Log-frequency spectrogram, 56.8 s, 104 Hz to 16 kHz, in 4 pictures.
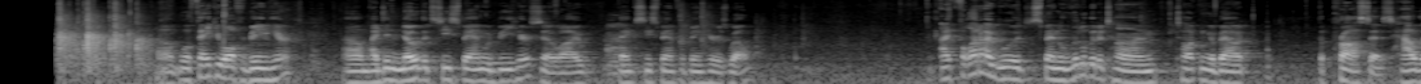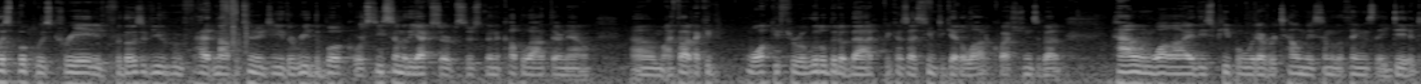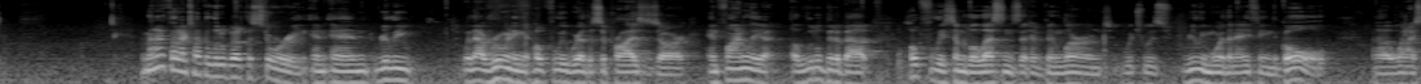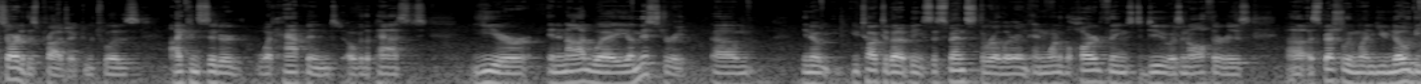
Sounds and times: Speech: 0:01.6 - 0:07.6, 0:09.3 - 0:12.6, 0:13.2 - 0:28.5, 0:29.8 - 0:56.8.

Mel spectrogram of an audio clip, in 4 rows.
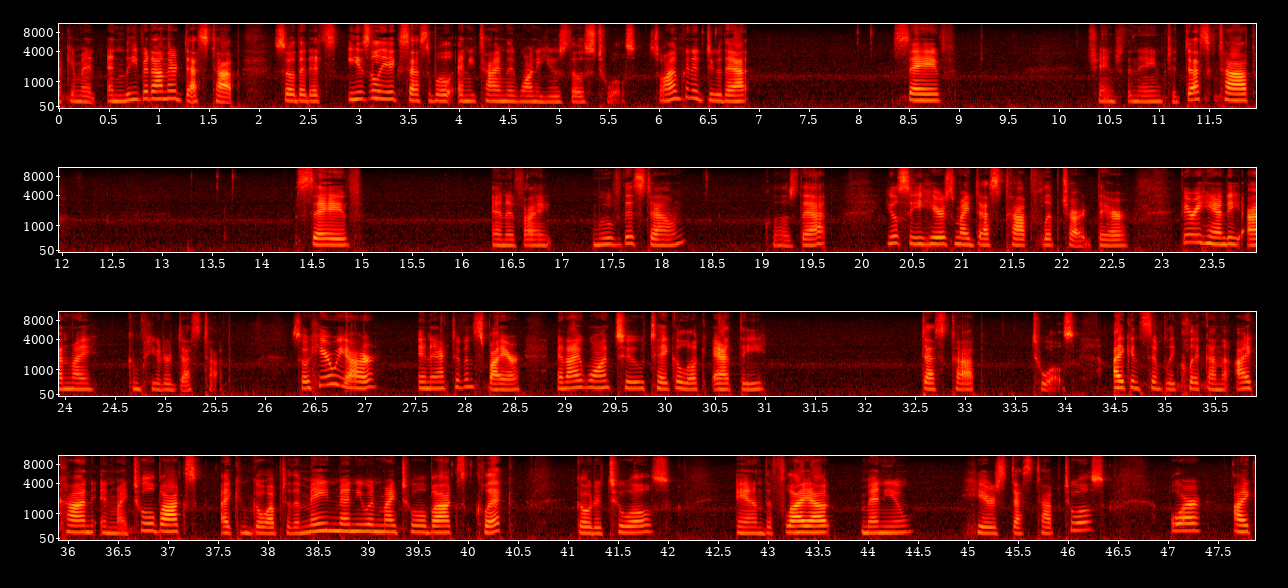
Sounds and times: Speech: 0:00.0 - 0:06.9, 0:08.4 - 0:09.0, 0:10.3 - 0:12.0, 0:14.4 - 0:15.0, 0:16.3 - 0:18.2, 0:19.1 - 0:25.7, 0:26.3 - 0:31.0, 0:32.6 - 0:40.5, 0:41.1 - 0:42.1, 0:42.7 - 0:46.4, 0:47.0 - 0:47.8.

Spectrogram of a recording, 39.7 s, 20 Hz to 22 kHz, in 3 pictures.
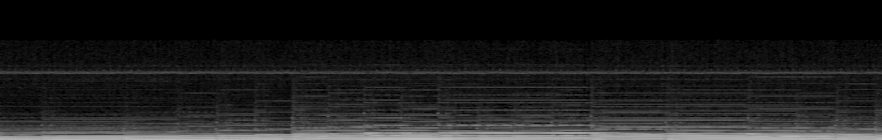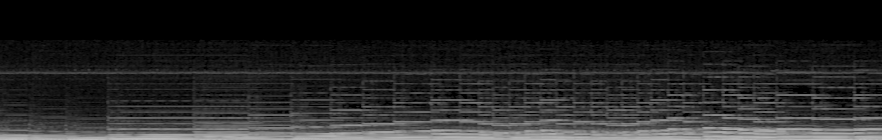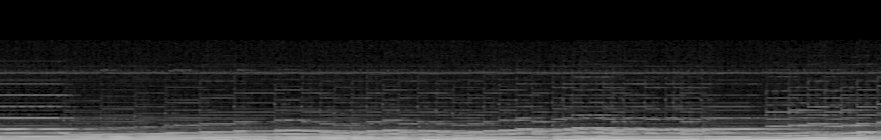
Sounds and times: Music: 0:00.0 - 0:39.6.

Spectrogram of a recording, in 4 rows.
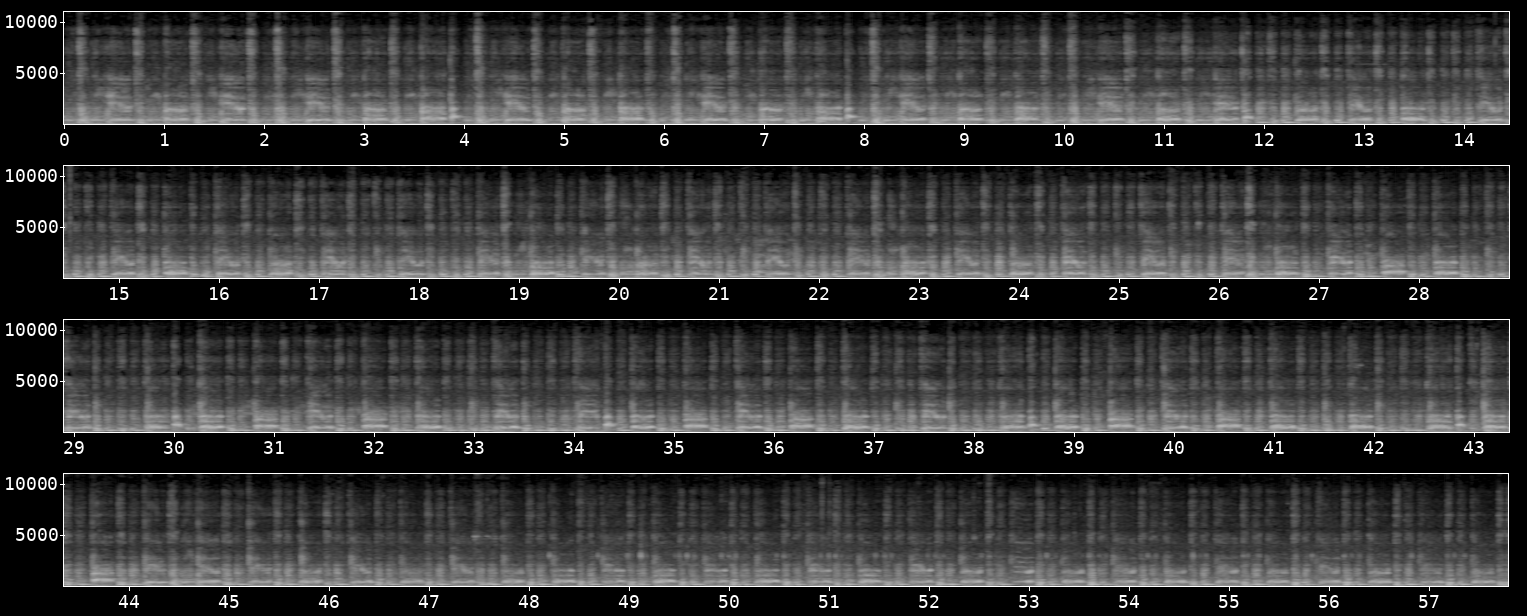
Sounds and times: Didgeridoo: 0:00.0 - 0:57.7
Speech: 0:20.2 - 0:22.3, 0:27.3 - 0:28.2, 0:30.1 - 0:32.6.

